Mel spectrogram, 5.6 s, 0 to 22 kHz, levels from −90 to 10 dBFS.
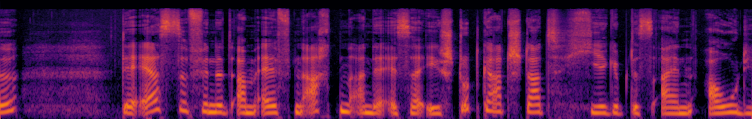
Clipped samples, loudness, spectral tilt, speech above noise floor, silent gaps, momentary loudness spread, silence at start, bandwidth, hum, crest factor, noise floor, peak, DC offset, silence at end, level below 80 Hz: under 0.1%; -23 LUFS; -2.5 dB/octave; 22 dB; none; 6 LU; 0 s; 16 kHz; none; 16 dB; -46 dBFS; -8 dBFS; under 0.1%; 0 s; -64 dBFS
